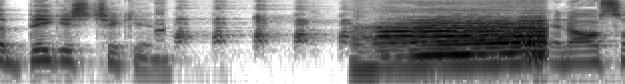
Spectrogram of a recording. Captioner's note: clucking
